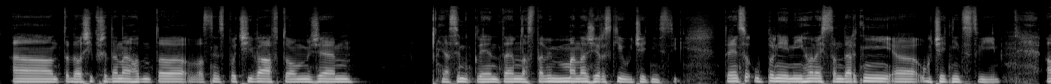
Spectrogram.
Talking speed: 145 wpm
